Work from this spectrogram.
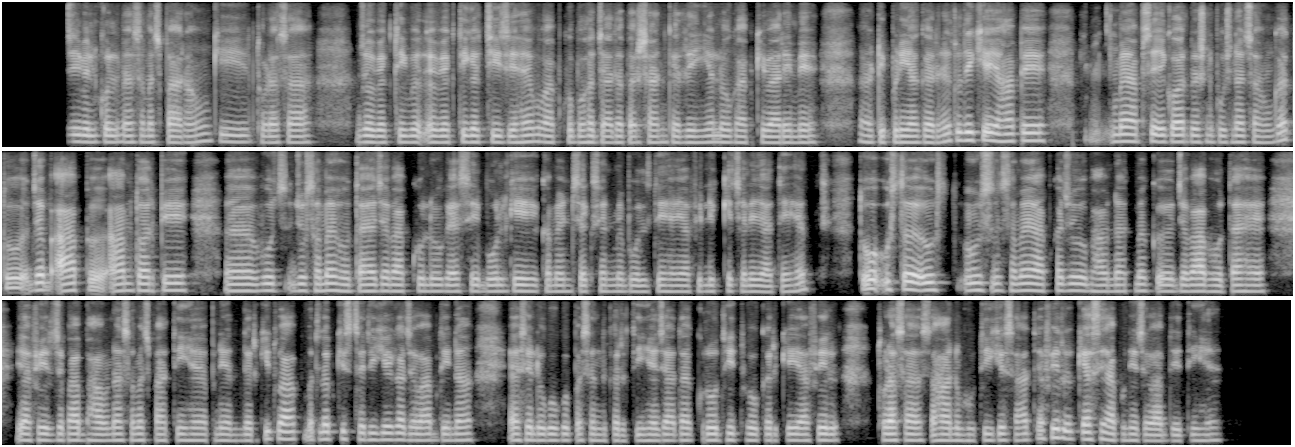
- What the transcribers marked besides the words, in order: in English: "कमेंट सेक्शन"
- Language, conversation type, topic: Hindi, advice, आप सोशल मीडिया पर अनजान लोगों की आलोचना से कैसे परेशान होते हैं?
